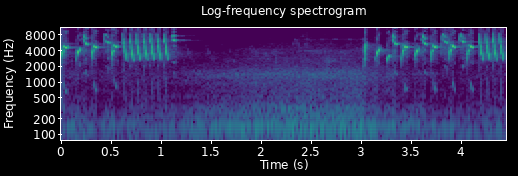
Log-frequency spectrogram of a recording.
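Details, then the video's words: European goldfinch captured in the wild at El Paso in 2018 sings its natural country song on 22 March 2020: liquid twittering leading into a fast, even, high trill, repeated after a silent gap. "JILGUERO CAMPERO CANTANDO/Chant du chardonneret/Golfinch singing"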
